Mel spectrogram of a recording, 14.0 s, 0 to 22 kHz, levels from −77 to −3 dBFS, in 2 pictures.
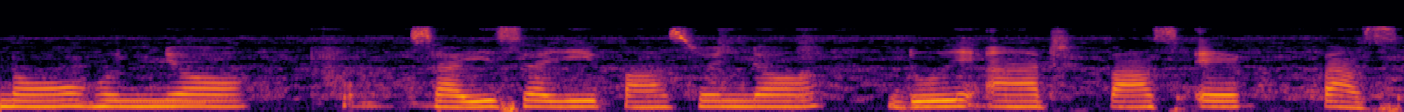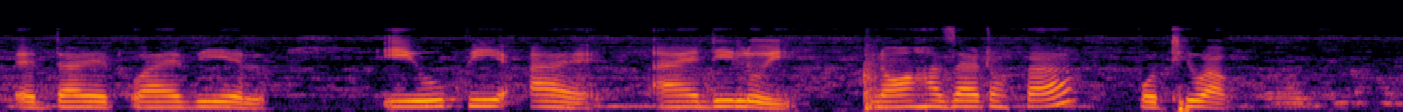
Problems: constant background noise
